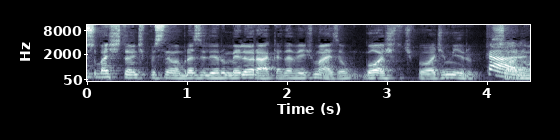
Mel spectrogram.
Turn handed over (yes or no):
yes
